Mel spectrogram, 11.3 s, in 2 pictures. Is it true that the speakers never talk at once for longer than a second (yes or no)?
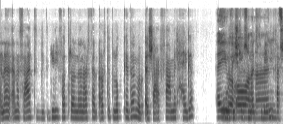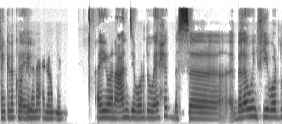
no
